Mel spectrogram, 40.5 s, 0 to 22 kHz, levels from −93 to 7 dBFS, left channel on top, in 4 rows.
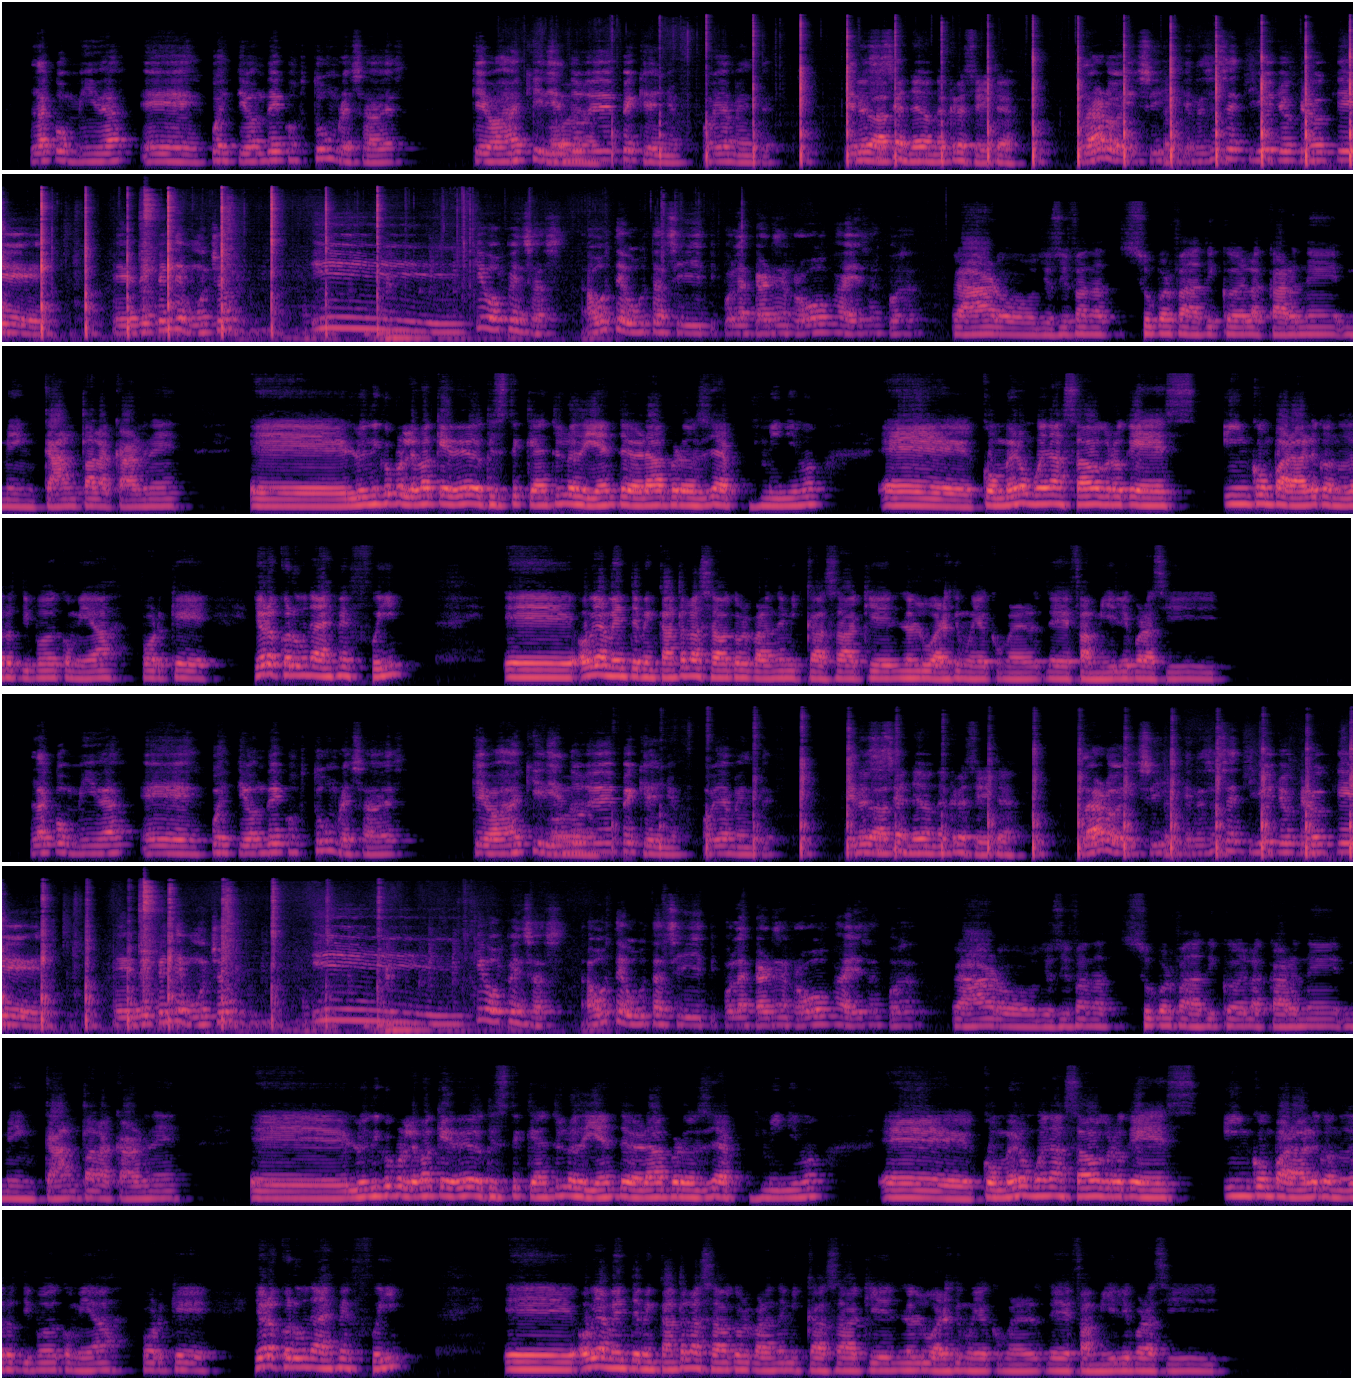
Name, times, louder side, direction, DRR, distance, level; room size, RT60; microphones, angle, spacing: voice 1, 0.2-3.0 3.5-5.8 6.3-6.9 8.1-10.4 11.0-11.9 12.4-17.0, equal, ahead, 1.8 m, -40 dB
sound 1, 3.7-15.7 16.7-16.9 17.2-17.3, left 6 dB, 60° left, 0.6 m, -39 dB
voice 2, 4.1-4.5 6.4-7.6 17.3-21.6 22.1-26.4 26.8-32.0 32.3-33.4 34.2-39.5, left 2 dB, 35° left, 0.8 m, -36 dB
sound 2, 8.7-14.7, right 3 dB, 40° right, 1.1 m, -48 dB
4.5 x 2.7 x 3.8 m
head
